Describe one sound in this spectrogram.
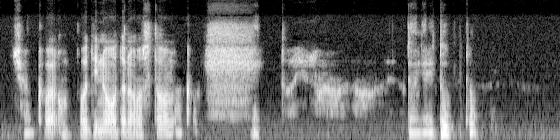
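A man speaks through an online call.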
